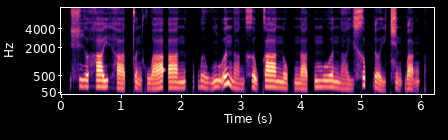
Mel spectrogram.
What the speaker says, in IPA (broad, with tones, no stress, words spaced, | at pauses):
xi˧ə̯ha˧jha˨˩t̚ t̪ə̰˧˨n kwaː˨˦ʔa˧n | ɓə̤˨˩wŋṵ˧˥ə̯ na̤˨˩ŋxə̰˧˨wkaː˧no˨˩p̚ na˨˩t̚ mu˧ə̯na̤˨˩j xə˦˥p̚ɗə˧˩jt͡ɕə̰˧˨n ɓa̰˧˨ŋʔ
